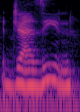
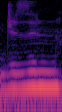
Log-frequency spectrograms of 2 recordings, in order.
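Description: First: The name is said carefully and fully. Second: The name is said lazily and slurred. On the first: The speaker calls it right. "So I gotta really pronounce it" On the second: The speaker calls it wrong. "If I say my name too lazily"

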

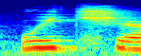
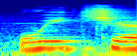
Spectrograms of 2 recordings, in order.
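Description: No difference in how they are said.

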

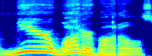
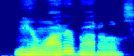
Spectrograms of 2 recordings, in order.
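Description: First: It sounds like a fake, put-on ad read. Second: It sounds casual, like normal conversation. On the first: "you either sound fake, like I just did" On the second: "you want to get that conversational"

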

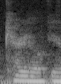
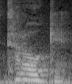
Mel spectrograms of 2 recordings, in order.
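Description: First: It is said with an American accent. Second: It is said with a Japanese accent. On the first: "It hurts me to say karaoke with an American accent" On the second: "Go ahead and say it in Japanese"

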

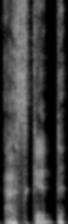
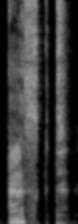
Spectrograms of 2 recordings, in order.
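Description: First: The ending is an extra full syllable. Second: The ending is a plain t, one syllable. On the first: The speaker calls it wrong. "They normally pronounce the ED endings as a full syllable" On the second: The speaker calls it right. "instead of saying asked"

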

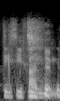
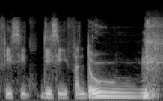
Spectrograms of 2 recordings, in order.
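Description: First: The last syllable is reduced, like 'dum'. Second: The last syllable is a full 'dome'. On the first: "it was DC Fandome" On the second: "they changed it to DC Fandome. Because look, it's a dome"

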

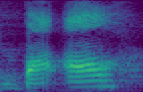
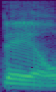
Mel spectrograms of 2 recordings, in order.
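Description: First: Baal is said with the scholarly original pronunciation. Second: Baal is said with the familiar everyday pronunciation. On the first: The speaker calls it right. "he actually taught me that it's Baal" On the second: The speaker calls it wrong. "We've been saying it wrong all along if you grew up in church"

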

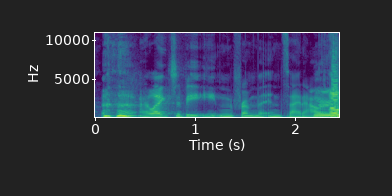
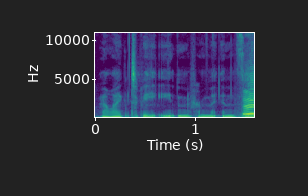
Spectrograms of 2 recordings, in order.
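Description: First: The voice is at its normal pitch. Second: The voice is pushed down very deep.

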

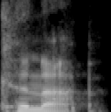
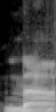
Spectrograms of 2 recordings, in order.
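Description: First: The K at the start is pronounced. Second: The K at the start is silent. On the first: "Do you say the K in your name?" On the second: "Or like nap, yeah, as in I went for a nap?"

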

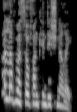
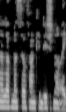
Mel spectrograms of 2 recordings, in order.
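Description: First: It sounds firmer and more confident. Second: It sounds flat and unconvinced.

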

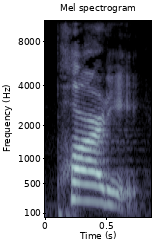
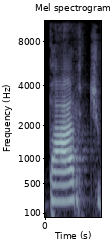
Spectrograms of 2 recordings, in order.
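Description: First: The middle consonant is a quick r-like tap. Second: The middle consonant is a clear t sound. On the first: "Por que esse T tem som de R?" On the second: "Se escreve P-A-R-T-Y"

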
